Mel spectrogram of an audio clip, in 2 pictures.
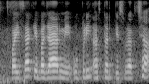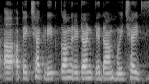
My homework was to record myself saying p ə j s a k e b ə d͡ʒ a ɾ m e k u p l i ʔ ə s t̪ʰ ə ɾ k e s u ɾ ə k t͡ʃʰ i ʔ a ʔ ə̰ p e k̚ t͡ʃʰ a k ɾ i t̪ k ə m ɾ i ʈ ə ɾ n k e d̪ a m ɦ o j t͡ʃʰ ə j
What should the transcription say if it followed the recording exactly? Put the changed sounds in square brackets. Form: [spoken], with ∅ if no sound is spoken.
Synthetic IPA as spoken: p ə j s a k e b ə d͡ʒ a ɾ m e [ʔ] u p [ɽ] i ʔ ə s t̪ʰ ə ɾ k e s u ɾ ə k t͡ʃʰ [a] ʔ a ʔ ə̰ p e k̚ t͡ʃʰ a k ɾ i t̪ k ə m ɾ i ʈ ə ɾ n k e d̪ a m ɦ o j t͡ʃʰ ə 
